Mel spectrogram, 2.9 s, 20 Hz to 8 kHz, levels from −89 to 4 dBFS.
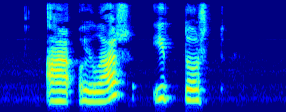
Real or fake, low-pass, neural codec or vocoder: real; 7.2 kHz; none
